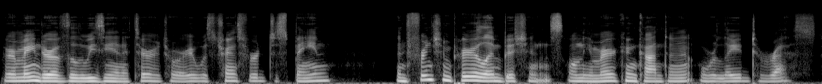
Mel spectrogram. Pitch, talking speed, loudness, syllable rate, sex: 155 Hz, 160 wpm, -18 LUFS, 5.4 syllables/s, male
